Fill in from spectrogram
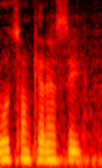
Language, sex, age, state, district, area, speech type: Odia, male, 45-60, Odisha, Balangir, urban, spontaneous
